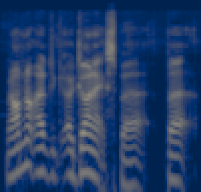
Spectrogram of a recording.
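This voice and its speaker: Guy on a film podcast, rambly and wry, normal pitch, dry recording. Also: a little fast, no room sound, faint music behind. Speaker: podcast co-host. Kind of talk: casual film discussion.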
